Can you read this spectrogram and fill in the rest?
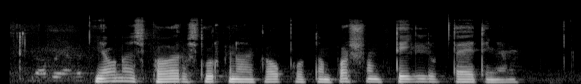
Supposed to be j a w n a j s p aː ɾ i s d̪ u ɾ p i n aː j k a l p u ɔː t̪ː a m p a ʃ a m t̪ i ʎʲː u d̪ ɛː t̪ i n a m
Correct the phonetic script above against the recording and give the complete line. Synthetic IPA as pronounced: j a w n a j s p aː ɾ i s t̪ u ɾ p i n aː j k a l p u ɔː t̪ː a m p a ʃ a m t̪ i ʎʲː u t̪ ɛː t̪ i ɲ a m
